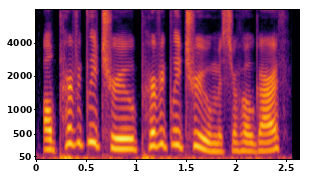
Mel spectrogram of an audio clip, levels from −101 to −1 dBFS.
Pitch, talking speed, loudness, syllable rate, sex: 220 Hz, 160 wpm, -16 LUFS, 5.0 syllables/s, female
